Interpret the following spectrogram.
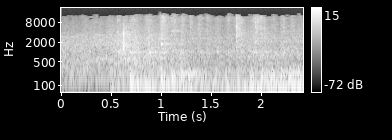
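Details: Royal Enfield Bullet BS4 EFI with starting problem after running, after checking spark, widening spark plug gap and refitting fuel pipe: catches after half a second and settles into a steady deep low thumping run; starts and runs normally.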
